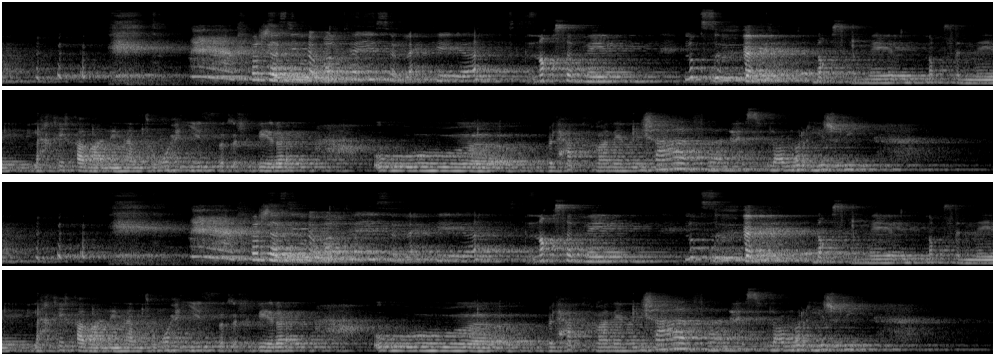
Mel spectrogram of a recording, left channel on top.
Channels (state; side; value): normal; both; correlation 0.83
